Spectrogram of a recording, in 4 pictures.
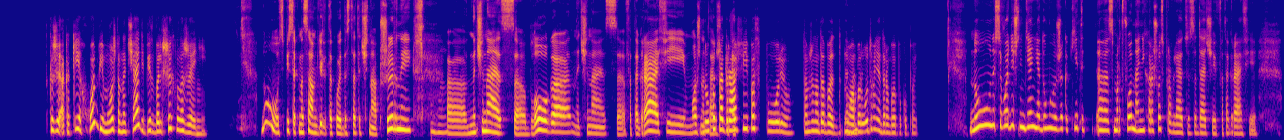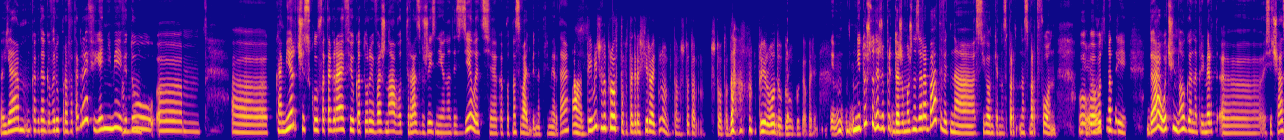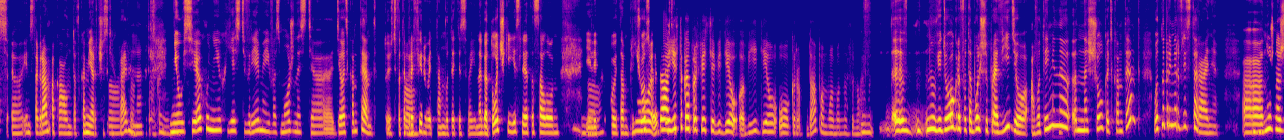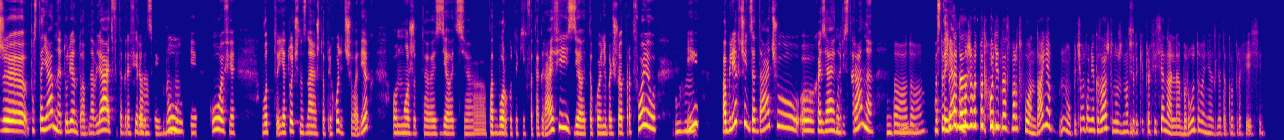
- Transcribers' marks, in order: tapping; other background noise; laugh; other noise
- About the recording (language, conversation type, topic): Russian, podcast, Какие хобби можно начать без больших вложений?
